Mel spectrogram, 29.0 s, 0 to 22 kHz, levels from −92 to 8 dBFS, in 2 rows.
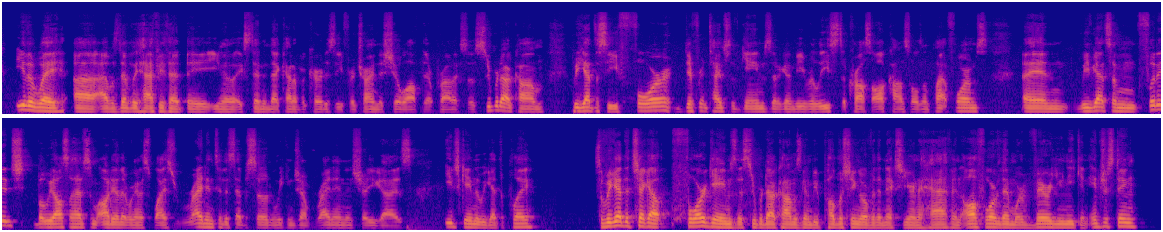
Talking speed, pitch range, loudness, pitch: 240 wpm, 95-115 Hz, -28 LUFS, 100 Hz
